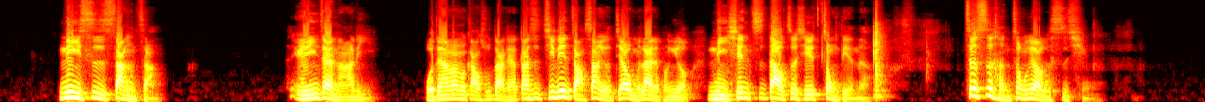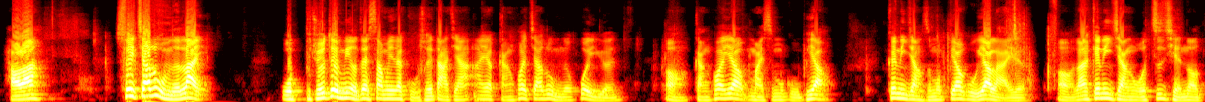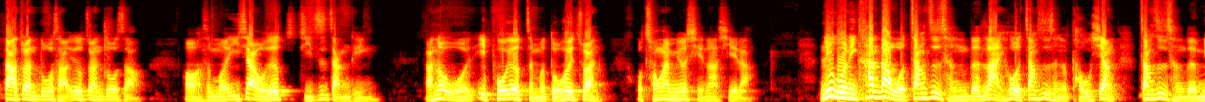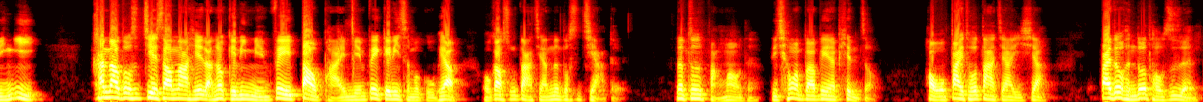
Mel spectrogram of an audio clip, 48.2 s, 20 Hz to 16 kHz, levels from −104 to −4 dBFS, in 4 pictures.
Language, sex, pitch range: Chinese, male, 115-165 Hz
